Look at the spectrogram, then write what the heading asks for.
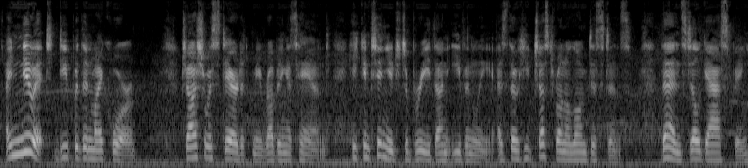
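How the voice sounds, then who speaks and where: A woman with a slightly husky voice reading a novel aloud in an expressive, personal way. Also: deep voice, a little hiss or hum, rough recording. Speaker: audiobook reader. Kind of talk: casual introduction and expressive narration of a novel.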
